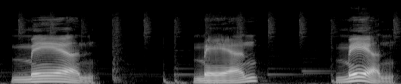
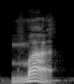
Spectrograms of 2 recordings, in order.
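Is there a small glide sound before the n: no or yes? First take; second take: yes; no. First: A small glide sound comes before the n. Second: The vowel runs straight into n, no glide. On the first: The speaker calls it right. "是不是中间有一个很小的的音呀" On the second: The speaker calls it wrong. "你可千万不要读成man，这可是个英文单词，并不是拼音"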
